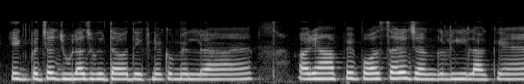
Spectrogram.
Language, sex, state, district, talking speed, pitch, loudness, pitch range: Hindi, female, Gujarat, Valsad, 205 wpm, 250 Hz, -14 LUFS, 245-260 Hz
